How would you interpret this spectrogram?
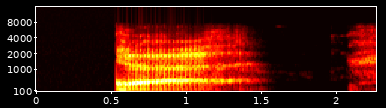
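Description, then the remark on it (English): A loud, drawn-out burp after chugging a couple of sips of Dr Pepper, lasting about a second, deep and croaky with a rough, buzzing tone that fades out, followed by a brief pause and the onset of another short burp. “You chug down a couple of sips of Dr. Pepper. That does that to you.”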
